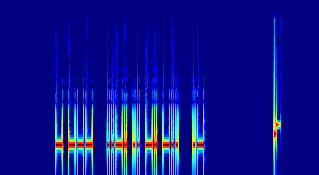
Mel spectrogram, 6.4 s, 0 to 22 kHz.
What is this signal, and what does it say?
Morse code, heard as a keyed tone, about 28 wpm, 700 Hz. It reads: TO FIND A
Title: Sets of 3 Words 28wpm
